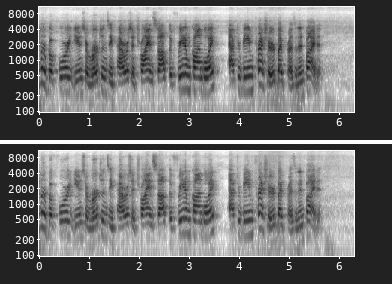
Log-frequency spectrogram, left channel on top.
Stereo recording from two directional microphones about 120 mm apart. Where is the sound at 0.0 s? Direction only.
30° left (ahead or behind).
